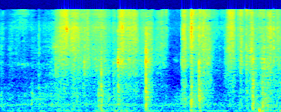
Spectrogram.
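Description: Vinyl LP jackets being handled and shuffled by hand: a soft rustle about a second in, then several light taps and scuffs of cardboard.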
